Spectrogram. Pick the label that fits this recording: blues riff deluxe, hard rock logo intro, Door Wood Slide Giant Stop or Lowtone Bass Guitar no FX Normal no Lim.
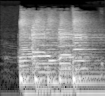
blues riff deluxe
